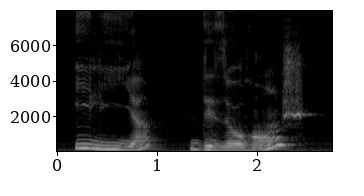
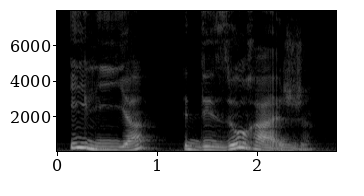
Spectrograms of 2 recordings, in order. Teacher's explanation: Here we have a nasal vowel sound and an oral vowel sound. We have the O sound in the first sentence and the A sound in the second sentence.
